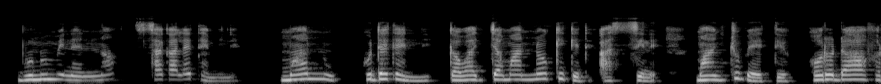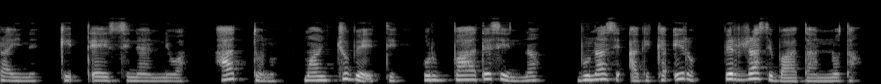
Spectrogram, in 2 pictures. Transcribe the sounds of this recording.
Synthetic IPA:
bʊnʊmɪnɛnːɐ | sɐɡɐlɛt̪ɛmɪnɛ | mɐnːʊ | hʊd̪ɛt̪ɛnːɪɡ̥ɐwɐd͡ʒːɐmɐnːɔɡɪɡɪd̪ɛɐsːɪnɛmɐnt͡ʃːʊbe̞ːt̪ːɪjɔ | hɔɾɔd̪aːfʊɾɐjnːɛkʼɪt̪ʼːe̞ːsːɪnɐnːɪwa | hɐt̪ːɔnɔ | mɐnt͡ʃːʊbe̞̰ːt̪ːɪ | ʊɾbaːt̪ɛsɪnːɐ | bʊnɐsɪʔɐɡɪkːɐʔɪɾɔ | b̥ɪrːɐsɪbaːt̪ɐnːɔt̪ɐ

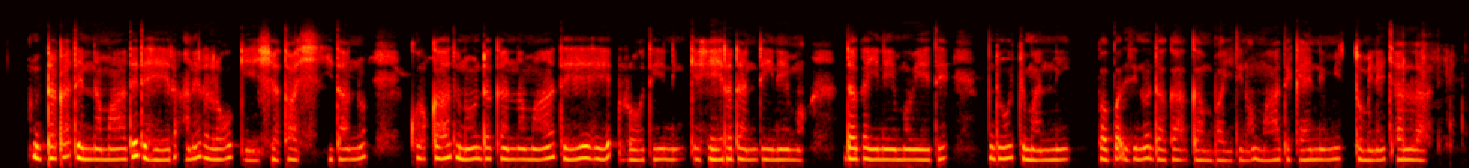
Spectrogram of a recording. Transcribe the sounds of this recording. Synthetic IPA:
d̪ɐɡɐt̪ɛnːɐmaːt̪ɛt̪ɛɦeːɾɐʔɐnɛɾɐlɐwɔɡeːʃːɐt̪aʃiːt̪ɐnːɔkʰɔɾkːaːt̪ʊnɔd̪ɐɡɐnːɐmaːt̪ɛɦeːᶑɾoːt̪ɪnɪŋkːɛheːɾɐd̪ɐnd̪ɪɪneːmːɔd̪ɐɡɐjɪneːmːɔweːt̪ɛ | d̪uːt͡ʃːʊmɐnːɪ | b̥ɐbːɐʔɪsɪnɔd̪ɐɡɐɡɐmbɐjɪt̪ɪnɔmaːt̪ɛkɐjɛnːɪmɪt̪ːɔmɪnɛt͡ʃʼɐlːaːt̪

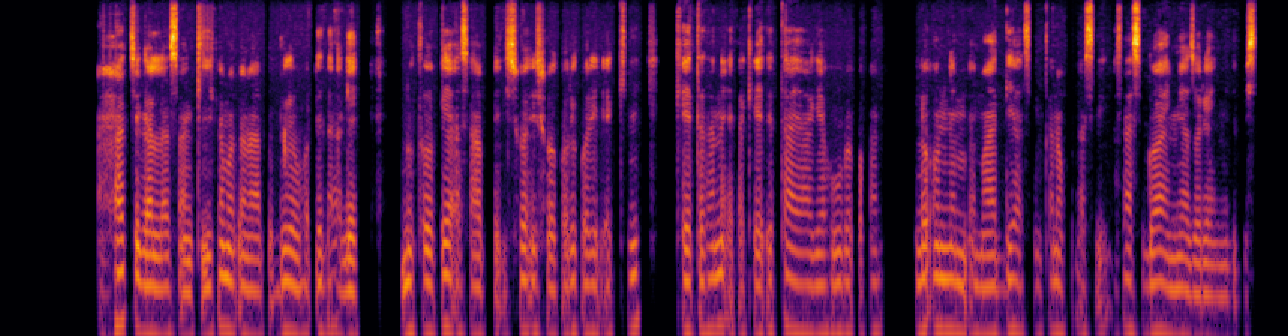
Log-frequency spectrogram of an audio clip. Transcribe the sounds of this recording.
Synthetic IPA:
hat͡ʃːɪɡɐlːɐsɐ̰nkiːkɛmɔt͡ʃʼɔnaːpːɛd̪ʊɡɛwɔɗːɛd̪aːɡe | nʊt̪ʰo̞ːpʼːɪjaʔɐsaːpːɛ̰ʔɪsːʊwɐʔɪsːʊwɐkʼɔɾɪkʼɔɾɪʔɛkːɪd̪ɪ | kʰe̞ːt̪ːɐt̪ɐnːɐ̰ʔɛ̰t̪ɐkʰe̞ːt̪ʼɛt̪ʰːaːjaːɡɪjɐɦuːbɛkʼɔfɐn | lɔ̰ʔɔnːɛmaːd̪ːɪjasɪnt̪ːɐnɐkʊᶑɐ̰sɪ̰ɐsaːsːɪɡɔwaːɪmːɪjazɔɾɪjɐɪmːɪd̪ɪbɪs

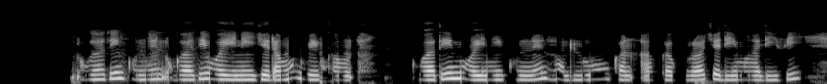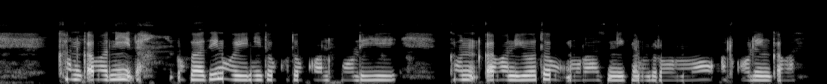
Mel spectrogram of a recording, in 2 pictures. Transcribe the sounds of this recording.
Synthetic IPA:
ᶑʊɡaːt̪iːŋkʊnːeːnᶑʊ̰ɡaːt̪iːwɐjniːd͡ʒɛᶑɐmʊnbe̞ːkːɐmᶑɐ̥ | ᶑʊɡaːt̪iːnwɐjniːkʊnːe̞ːnɦɐlːuːkɐnɐ̰kːɐɡʊɾaːt͡ʃɐd̪iːmaːd̪iːfɪ | kʰɐŋkʼɐbɐniːᶑɐ̥ᶑʊɡaːt̪iːnwɐjniːt̪ɔkːɔ̥t̪ɔkːɔɐlko̞ːliːkɐnkʼɐbɐnjo̞ːt̪ɐʔʊmʊɾaːsniːkɐnbɪɾoːmːoːɐlko̞ːliːŋkʼɐbɐn

